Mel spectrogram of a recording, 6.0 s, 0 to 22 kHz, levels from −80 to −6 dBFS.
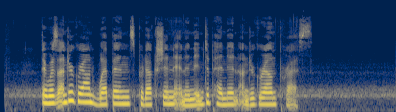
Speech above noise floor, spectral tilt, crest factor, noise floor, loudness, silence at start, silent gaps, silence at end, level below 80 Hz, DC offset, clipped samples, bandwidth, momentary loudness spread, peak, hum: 26 dB; -6 dB/octave; 16 dB; -42 dBFS; -16 LUFS; 0.5 s; none; 0.2 s; -52 dBFS; under 0.1%; under 0.1%; 12.5 kHz; 10 LU; 0 dBFS; none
